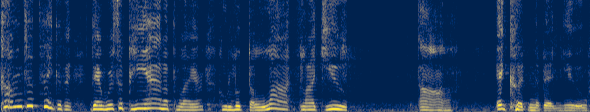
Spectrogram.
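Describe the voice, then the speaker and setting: Using a put-on character voice, a woman speaks at a fairly high pitch with lively intonation and a fairly slow pace. Long, frequent pauses break up her speech, and clear background noise runs behind it. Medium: short film. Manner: wandering, uncertain.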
